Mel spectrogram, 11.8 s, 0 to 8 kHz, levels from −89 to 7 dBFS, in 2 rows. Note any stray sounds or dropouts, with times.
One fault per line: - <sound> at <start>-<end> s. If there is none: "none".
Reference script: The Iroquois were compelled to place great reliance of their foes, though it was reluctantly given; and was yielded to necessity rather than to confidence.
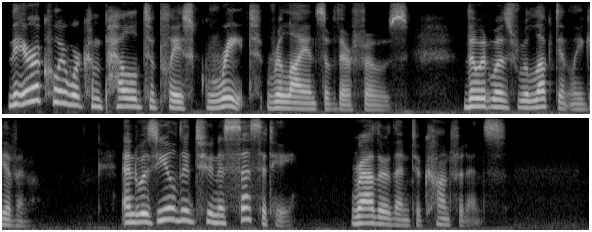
none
